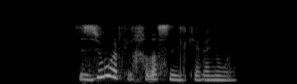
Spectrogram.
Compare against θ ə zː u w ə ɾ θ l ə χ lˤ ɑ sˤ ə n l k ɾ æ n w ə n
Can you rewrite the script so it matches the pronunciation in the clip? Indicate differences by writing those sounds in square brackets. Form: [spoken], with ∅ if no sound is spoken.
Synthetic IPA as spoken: θ ə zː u w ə ɾ θ l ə χ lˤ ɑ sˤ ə n l k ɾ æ n w ə n

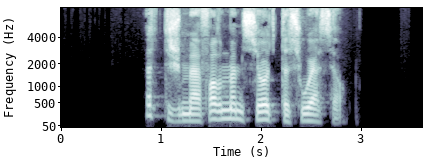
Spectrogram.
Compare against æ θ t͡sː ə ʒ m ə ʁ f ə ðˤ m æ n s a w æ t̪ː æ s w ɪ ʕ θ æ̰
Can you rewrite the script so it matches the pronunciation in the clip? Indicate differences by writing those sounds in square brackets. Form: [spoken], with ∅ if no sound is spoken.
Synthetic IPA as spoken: æ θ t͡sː ə ʒ m ə [ʕ] f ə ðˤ m æ [m] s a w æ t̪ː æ s w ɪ ʕ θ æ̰

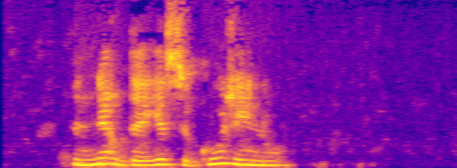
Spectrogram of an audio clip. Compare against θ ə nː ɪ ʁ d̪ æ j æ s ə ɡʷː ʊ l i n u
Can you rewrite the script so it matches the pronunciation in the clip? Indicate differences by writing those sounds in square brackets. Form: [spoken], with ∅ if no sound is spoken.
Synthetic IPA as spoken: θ ə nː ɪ ʁ d̪ æ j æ s ə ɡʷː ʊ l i n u

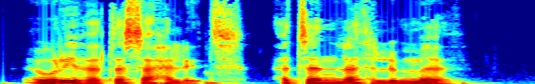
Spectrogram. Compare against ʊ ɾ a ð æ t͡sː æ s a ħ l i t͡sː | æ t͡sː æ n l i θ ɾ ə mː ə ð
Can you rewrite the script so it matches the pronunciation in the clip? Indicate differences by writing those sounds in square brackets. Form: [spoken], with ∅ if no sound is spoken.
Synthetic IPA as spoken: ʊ ɾ [i] ð æ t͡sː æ s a ħ l i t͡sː | æ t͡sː æ n l [æ] θ [l] ə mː ə ð

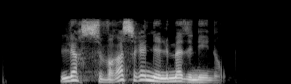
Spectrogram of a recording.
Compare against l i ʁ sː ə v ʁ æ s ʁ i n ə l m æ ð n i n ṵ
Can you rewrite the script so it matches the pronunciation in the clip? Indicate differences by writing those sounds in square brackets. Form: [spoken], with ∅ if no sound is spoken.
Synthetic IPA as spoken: l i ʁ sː ə v ʁ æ s ʁ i n ə l m æ ð n i n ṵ

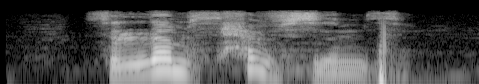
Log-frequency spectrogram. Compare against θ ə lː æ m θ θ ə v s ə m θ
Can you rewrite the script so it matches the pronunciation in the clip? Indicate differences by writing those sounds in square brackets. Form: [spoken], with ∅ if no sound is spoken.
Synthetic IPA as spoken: θ ə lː æ m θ [ħ] ə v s ə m θ

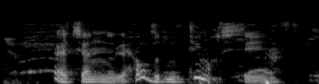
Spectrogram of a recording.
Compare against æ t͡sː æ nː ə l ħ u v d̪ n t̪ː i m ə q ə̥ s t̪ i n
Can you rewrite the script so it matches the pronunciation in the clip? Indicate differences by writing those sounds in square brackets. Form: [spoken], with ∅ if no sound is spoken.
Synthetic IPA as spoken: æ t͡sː æ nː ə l ħ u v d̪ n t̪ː i m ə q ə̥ s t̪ i n

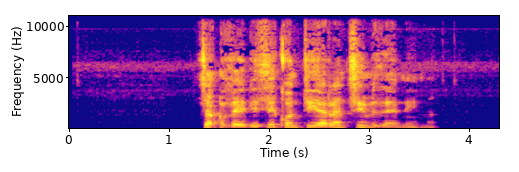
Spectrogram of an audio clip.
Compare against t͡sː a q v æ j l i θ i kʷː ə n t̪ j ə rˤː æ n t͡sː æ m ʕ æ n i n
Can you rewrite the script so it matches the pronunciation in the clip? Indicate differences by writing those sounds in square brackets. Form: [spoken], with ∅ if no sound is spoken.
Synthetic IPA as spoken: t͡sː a q v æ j l i θ i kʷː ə n t̪ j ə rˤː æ n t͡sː [i] m [ð] æ n i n

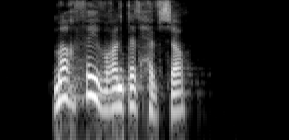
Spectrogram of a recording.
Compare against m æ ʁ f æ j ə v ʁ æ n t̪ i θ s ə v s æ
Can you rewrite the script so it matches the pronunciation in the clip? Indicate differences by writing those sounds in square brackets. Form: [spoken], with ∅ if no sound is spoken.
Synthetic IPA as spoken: m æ ʁ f æ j ə v ʁ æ n t̪ [æ] θ [ħ] ə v s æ

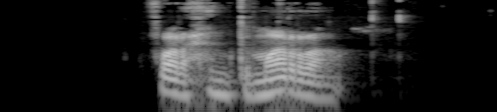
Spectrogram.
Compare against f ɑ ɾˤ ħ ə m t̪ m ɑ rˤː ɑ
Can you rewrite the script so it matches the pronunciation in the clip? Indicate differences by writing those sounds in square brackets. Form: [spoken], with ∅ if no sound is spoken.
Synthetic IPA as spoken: f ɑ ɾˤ ħ ə [n] t̪ m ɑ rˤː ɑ

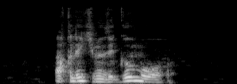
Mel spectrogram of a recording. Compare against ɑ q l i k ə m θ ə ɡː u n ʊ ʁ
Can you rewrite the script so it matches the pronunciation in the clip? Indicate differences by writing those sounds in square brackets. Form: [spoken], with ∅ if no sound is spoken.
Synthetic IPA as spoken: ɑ q l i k ə m [ð] ə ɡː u [m] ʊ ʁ

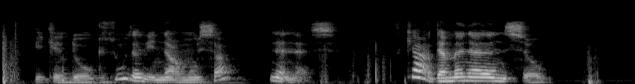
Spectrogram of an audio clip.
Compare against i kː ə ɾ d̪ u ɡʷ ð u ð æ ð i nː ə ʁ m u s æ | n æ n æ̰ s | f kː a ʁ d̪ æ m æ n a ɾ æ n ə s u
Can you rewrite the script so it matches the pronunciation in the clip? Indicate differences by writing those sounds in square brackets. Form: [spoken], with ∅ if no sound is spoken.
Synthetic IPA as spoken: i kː ə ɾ d̪ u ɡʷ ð u ð æ ð i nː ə ʁ m u s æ | n æ n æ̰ s | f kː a ʁ d̪ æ m æ n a ɾ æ n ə s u

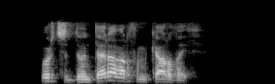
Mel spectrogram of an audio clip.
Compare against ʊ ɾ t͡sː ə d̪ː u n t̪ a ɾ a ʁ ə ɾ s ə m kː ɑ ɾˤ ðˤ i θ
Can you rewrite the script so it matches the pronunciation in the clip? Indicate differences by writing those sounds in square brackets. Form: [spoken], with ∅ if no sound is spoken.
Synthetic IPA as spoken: ʊ ɾ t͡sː ə d̪ː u n t̪ a ɾ a ʁ ə ɾ [θ] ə m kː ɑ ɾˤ ðˤ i θ

